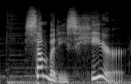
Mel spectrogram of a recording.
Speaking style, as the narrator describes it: Charles Wallace said sharply

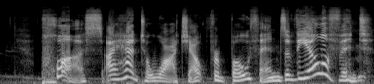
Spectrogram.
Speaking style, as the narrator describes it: Grandpa chuckled

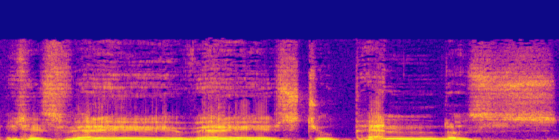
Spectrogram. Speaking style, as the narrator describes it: exclaimed the courtiers, for everyone was equally delighted

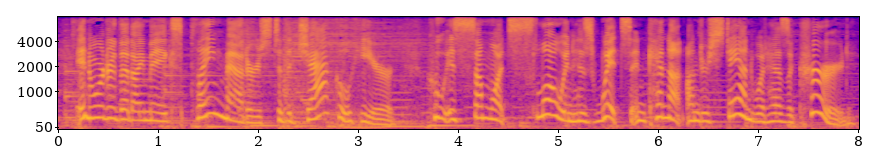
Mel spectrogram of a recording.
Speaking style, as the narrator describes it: pleaded

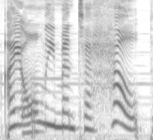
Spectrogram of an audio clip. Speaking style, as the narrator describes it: the medium wailed

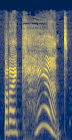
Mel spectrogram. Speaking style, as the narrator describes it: Charles Wallace cried in an anguished voice

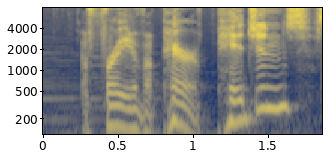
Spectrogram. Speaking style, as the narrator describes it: scoffed Mr

